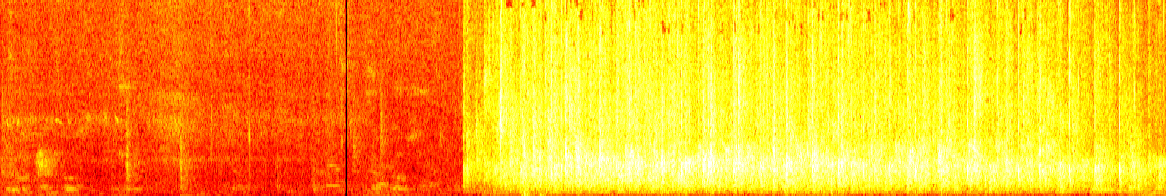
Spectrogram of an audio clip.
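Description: Lecture audience bursting into sustained, loud applause after a quieter stretch of low room sound, the clapping dense and steady through the rest of the clip.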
